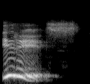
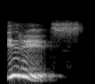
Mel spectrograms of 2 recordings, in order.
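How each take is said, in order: First: The word has a Spanish pronunciation. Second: The same.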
